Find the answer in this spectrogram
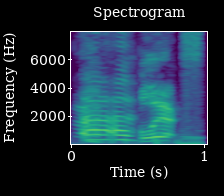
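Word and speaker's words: Blitzø: Blitz. The O is silent.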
